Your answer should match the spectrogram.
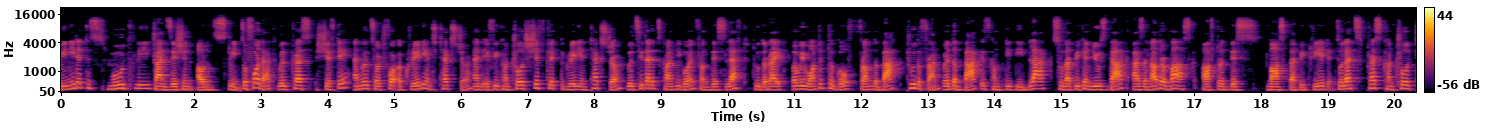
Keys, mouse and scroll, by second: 2.6 middle click, 2.6 scroll down 4, 3.4 scroll down 2, 4.4 shift+a, 6.2 click, 7.3 ctrl+shift+click, 8.6-8.9 scroll down 3, 9.1 scroll up 2, 11.1-11.5 middle drag, 15.9 click, 16.4 middle click, 16.9-17.4 scroll up 2, 18.1 middle click, 18.1 scroll up 1, 18.9 click, 19.1 middle drag, 19.5 click.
